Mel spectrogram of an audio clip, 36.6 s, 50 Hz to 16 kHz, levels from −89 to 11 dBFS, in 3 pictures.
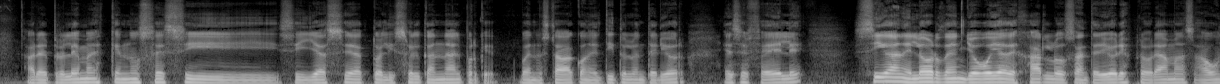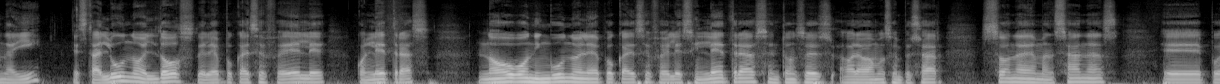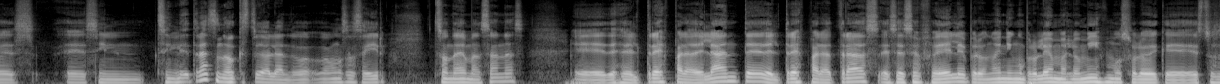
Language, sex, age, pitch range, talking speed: Spanish, male, 20-39, 95-115 Hz, 165 wpm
